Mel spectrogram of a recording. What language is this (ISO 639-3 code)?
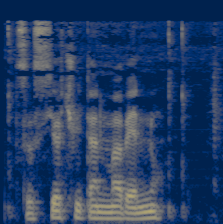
mcf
